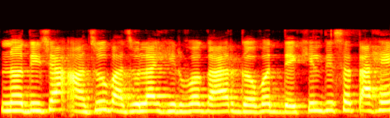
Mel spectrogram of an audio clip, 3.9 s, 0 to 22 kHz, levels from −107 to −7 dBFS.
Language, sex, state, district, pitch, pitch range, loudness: Marathi, female, Maharashtra, Dhule, 250 Hz, 235-260 Hz, -15 LUFS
